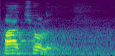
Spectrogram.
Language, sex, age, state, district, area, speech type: Gujarati, male, 60+, Gujarat, Surat, urban, read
